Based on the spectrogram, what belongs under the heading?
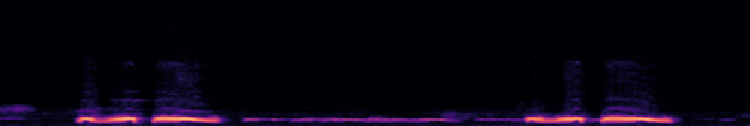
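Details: Spotted dove decoy calling to stir up a fight, two matching phrases of paired coos, a short broken note then a longer falling one, with a faint low murmur between them in a quiet setting.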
